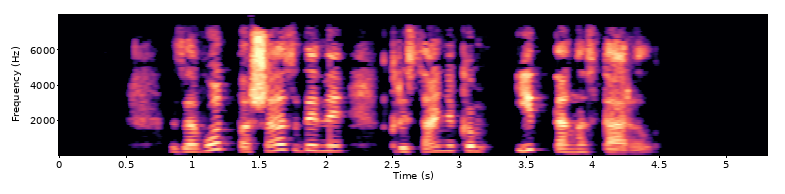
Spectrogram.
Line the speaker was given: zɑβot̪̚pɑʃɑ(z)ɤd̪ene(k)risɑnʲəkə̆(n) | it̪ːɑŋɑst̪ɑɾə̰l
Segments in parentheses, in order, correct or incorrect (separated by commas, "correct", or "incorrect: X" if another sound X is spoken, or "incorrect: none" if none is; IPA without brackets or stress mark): correct, correct, incorrect: m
